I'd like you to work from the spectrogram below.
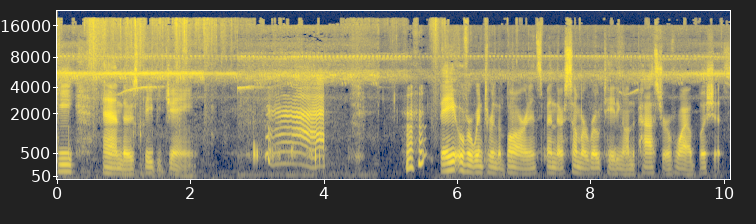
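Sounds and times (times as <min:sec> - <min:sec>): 
speech: 0:00.0 - 0:02.2, 0:05.2 - 0:10.0
goat bleating: 0:03.1 - 0:04.0.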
